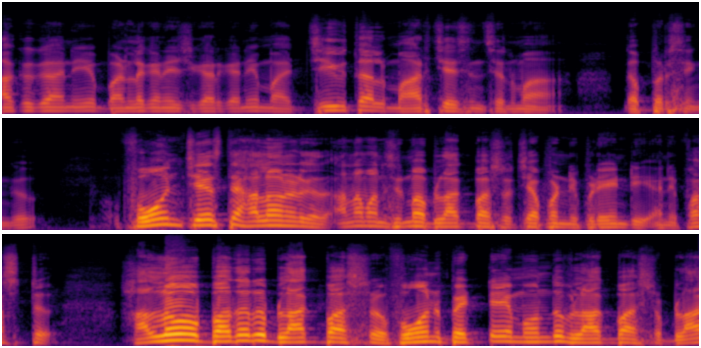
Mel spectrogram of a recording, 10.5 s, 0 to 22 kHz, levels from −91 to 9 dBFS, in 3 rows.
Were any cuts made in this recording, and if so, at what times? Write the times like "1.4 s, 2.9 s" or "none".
3.9 s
